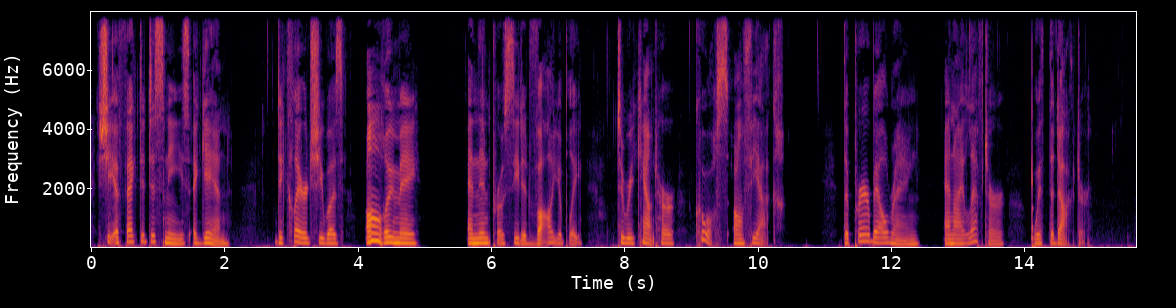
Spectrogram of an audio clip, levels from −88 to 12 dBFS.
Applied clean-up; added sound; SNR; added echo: neural mask model Resemble Enhance denoiser.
